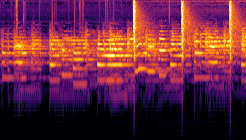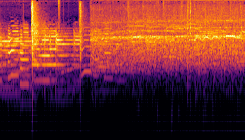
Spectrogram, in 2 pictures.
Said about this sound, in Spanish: vamos con La cultura es la sonrisa. Melodía temática.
